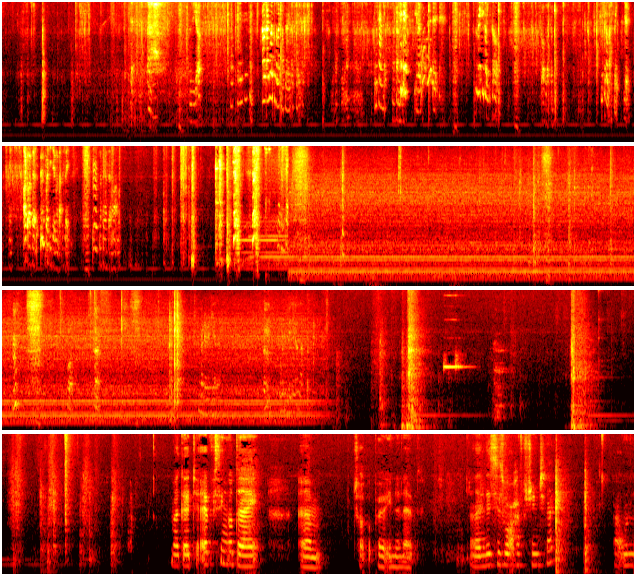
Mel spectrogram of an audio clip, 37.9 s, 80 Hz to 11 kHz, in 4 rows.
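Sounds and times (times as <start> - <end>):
low electrical hum: 10.6 - 24.3
short high beep: 13.0 - 14.1.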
